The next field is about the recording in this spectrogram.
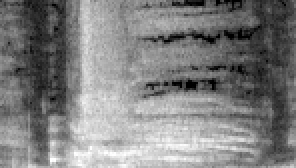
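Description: A single loud, breathy sneeze bursts out sharply, holds for about a second, then trails off quickly into quiet.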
